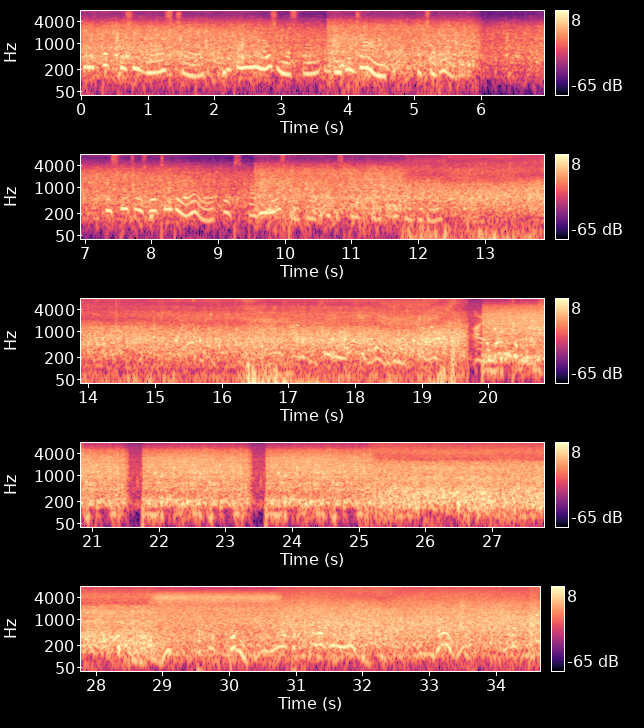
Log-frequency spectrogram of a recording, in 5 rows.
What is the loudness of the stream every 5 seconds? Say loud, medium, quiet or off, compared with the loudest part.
medium, medium, medium, loud, loud, loud, loud.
